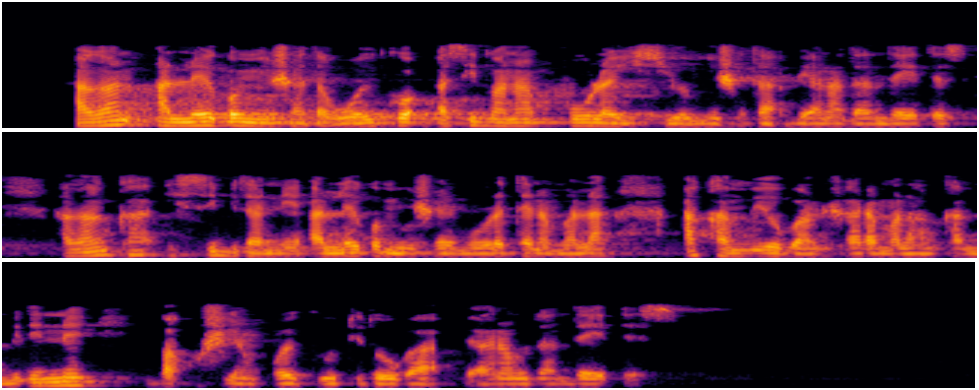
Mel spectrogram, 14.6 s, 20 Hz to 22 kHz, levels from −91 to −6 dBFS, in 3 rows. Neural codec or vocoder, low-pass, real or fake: none; 5.4 kHz; real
